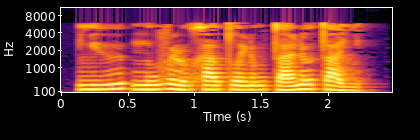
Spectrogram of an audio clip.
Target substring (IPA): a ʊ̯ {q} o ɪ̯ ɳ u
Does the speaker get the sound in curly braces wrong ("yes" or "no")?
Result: yes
